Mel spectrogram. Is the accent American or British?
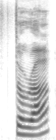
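British. It is said with a British accent.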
